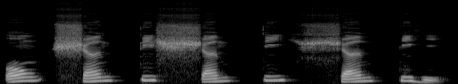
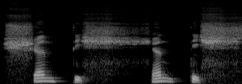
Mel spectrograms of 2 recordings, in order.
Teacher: ele repete o som do S, fica shantish, shantish. Você já emenda no S da frente.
